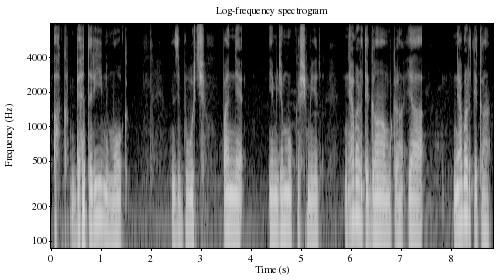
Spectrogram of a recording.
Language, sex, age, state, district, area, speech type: Kashmiri, male, 45-60, Jammu and Kashmir, Budgam, urban, spontaneous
